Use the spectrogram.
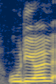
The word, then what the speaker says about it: Oriol: Nuestro invitado del día de hoy es Uriol. Para los argentinos tenemos que aclarar que Uriol se escribe Oriol.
